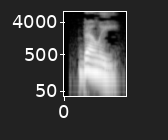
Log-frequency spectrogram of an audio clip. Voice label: "Belong", English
